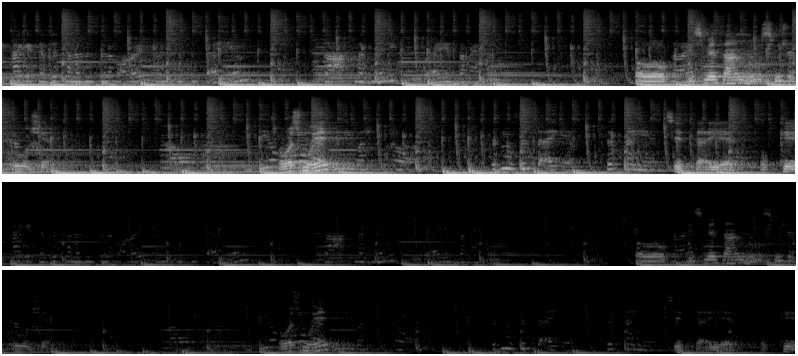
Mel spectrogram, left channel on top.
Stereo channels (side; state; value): right; quieter; 21.7 dB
